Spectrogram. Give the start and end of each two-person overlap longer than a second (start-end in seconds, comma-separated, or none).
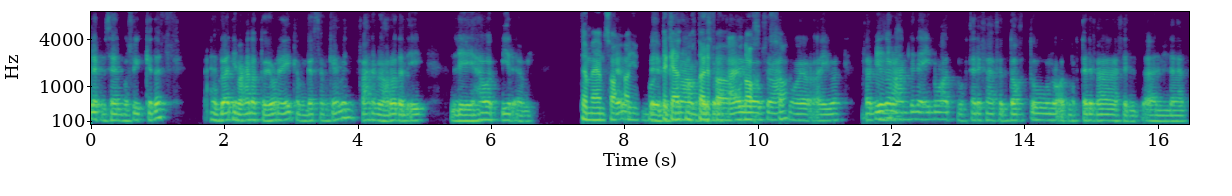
7.9-10.5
